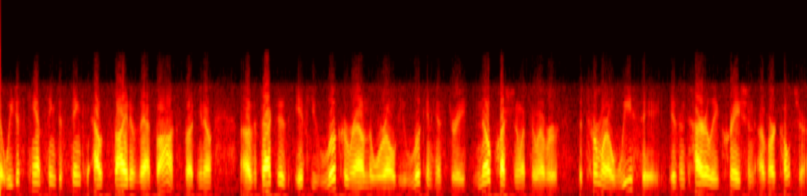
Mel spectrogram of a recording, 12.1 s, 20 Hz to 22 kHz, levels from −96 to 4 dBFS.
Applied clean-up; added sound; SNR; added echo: none; none; none; none.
